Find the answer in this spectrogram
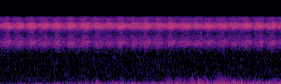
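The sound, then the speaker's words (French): Cicadas in elm trees along a dusty roadside in the midday heat, a continuous high, pulsing buzz held at an even, faint level throughout. “sur les ormeaux du bord du chemin, tout couverts de poussière blanche, des milliers de cigales se répondent d'un arbre à l'autre.”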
